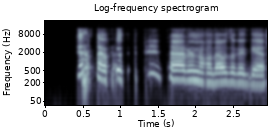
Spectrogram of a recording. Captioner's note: laughs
